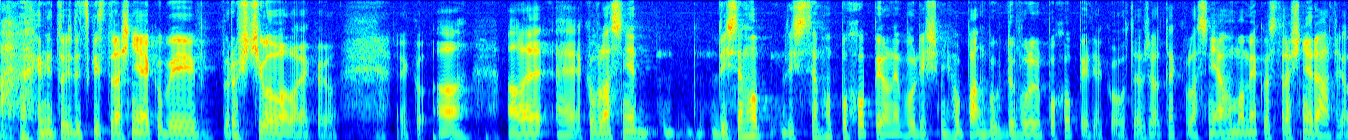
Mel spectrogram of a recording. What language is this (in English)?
Czech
